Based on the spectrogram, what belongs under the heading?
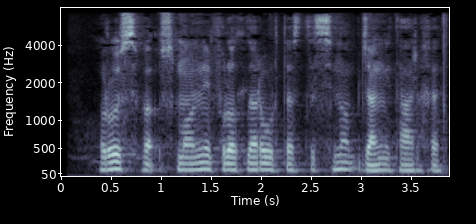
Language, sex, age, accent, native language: Uzbek, male, under 19, Qashqadaryo, Uzbek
